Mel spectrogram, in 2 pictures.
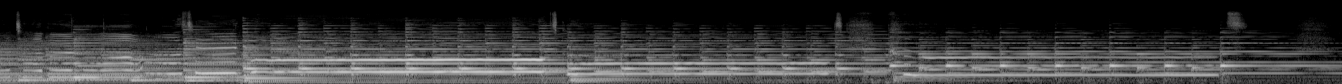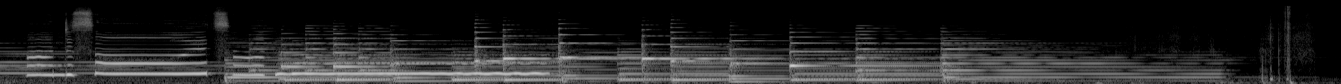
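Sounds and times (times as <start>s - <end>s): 
soprano singing: 0.0s - 20.8s.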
